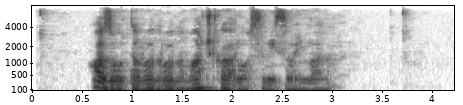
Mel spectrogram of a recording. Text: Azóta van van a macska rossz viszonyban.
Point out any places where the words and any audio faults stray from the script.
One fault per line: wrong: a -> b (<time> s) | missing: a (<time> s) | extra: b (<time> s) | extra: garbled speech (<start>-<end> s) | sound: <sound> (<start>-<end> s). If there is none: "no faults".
no faults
